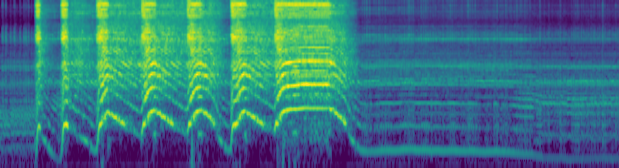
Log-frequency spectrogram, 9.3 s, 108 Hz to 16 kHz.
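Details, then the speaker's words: Small RC nitro engine warmed to about 100 °C: after quick throttle blips it idles fine for five or six seconds, then the pitch steps down, a two-stage idle from carb tuning. "okay so the engine sounded fine and i don't know five six seconds there idling fine and then the revs drop so there's a two-stage idle"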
